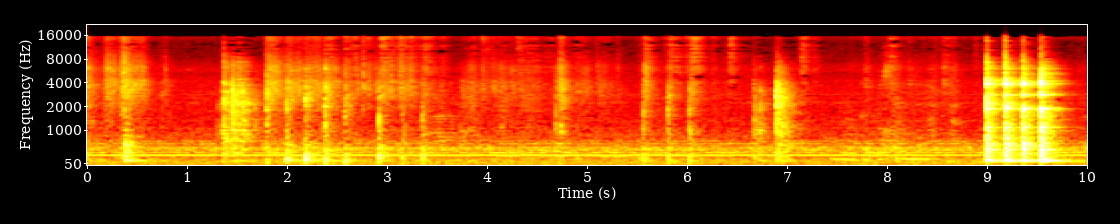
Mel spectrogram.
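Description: Rice goes into a clay cooking pot (bram) for Egyptian baked rice, with scattered clinks and taps of kitchenware, then a loud cluster of rattling pours near the end.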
